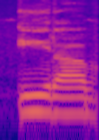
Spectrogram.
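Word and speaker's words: اعراب: ईराब होगा। Option number 4 इसका right answer होगा, ईराब होगा, यानी अलिफ के नीचे जेर होगी।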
